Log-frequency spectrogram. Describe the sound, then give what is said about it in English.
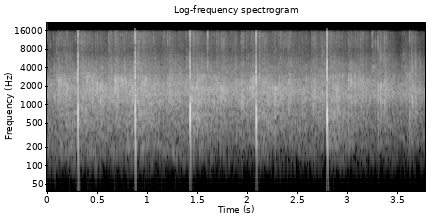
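Steady crowd applause, a dense wash of many hands clapping together, with a few sharper, louder claps popping out at irregular moments. No voices stand out over it. “I would like to give you a round of applause.”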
